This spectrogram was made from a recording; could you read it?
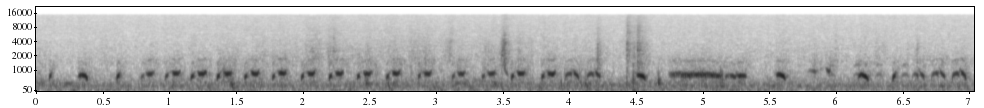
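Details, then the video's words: Quail used as a hunting decoy, calling with rapid, evenly repeated short low hoots, one drawn-out note midway, and a few faint clicks and knocks in the background. "tiếng chim cút mồi"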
